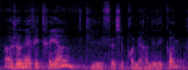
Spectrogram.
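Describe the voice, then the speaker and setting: A man in his fifties, a pastor volunteering as a tutor, answering interview questions in a halting way with many restarts. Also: on the high side, animated, dark tone, slight background noise. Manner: halting, restarts words often.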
